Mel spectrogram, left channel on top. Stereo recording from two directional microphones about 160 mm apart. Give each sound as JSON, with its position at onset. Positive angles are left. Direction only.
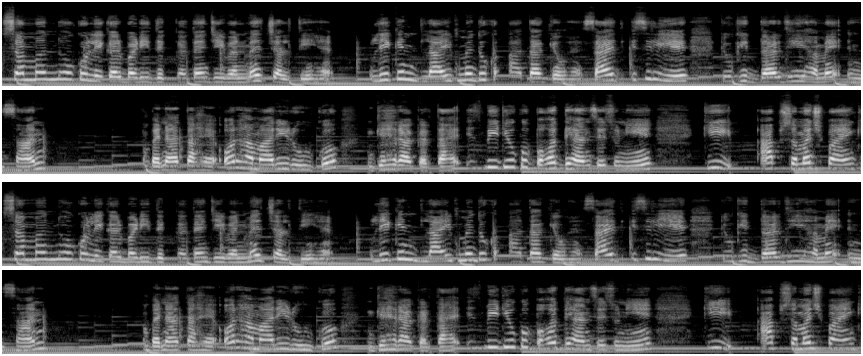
{"t": 0.1, "sound": "music", "side_deg": 25}
{"t": 10.0, "sound": "music", "side_deg": 35}
{"t": 16.1, "sound": "music", "side_deg": 30}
